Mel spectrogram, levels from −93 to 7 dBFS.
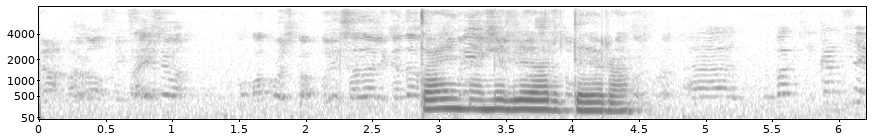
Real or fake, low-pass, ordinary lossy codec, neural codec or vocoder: real; none; none; none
